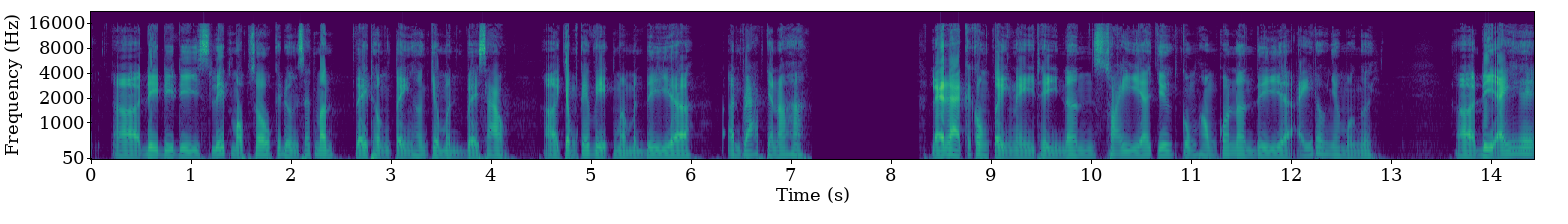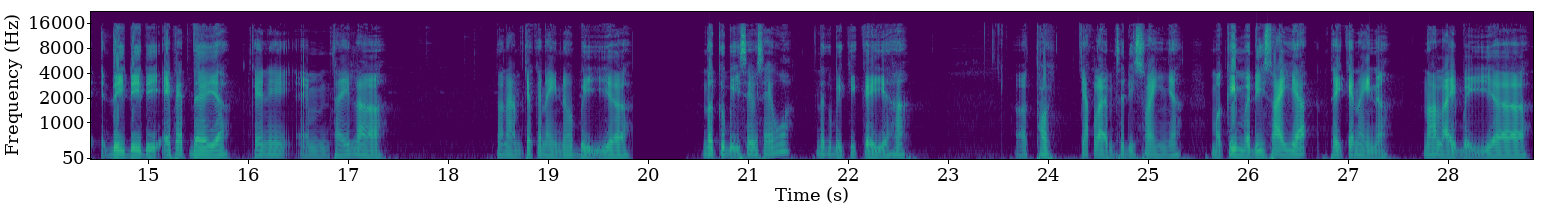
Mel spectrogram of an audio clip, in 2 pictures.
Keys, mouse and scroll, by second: 0.0 click, 0.6 scroll down 1, 0.9 alt+middle click, 1.6 scroll up 1, 2.7 alt+middle click, 3.6-4.0 scroll down 1, 5.6-6.4 scroll up 1, 6.4 click, 7.1 scroll up 1, 7.3 click, 7.5 scroll down 1, 7.6 middle click, 7.7 alt+middle click, 8.2 alt+middle click, 9.6-10.0 scroll down 1, 11.3-11.7 scroll up 1, 13.1 middle click, 13.5 scroll up 1, 14.5 ctrl+z, 15.2 ctrl+z, 16.9 right click, 17.7 click, 18.1 right click, 18.5 click, 22.2 middle click, 23.9 F11.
